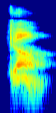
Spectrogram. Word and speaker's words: dumb: a closer look example dumb so we see m b at the end the B is always silent so the pronunciation dumb stupid same as stupid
